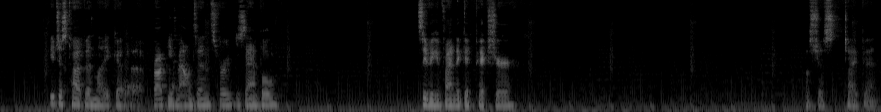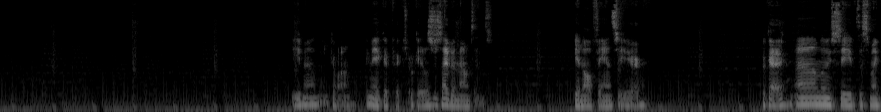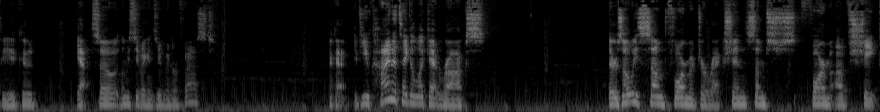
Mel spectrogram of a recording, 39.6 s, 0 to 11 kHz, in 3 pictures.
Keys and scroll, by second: 1.3-4.0 typing, 4.5 Return, 15.4 BackSpace, 16.0 s, 16.4 Return, 29.4 ctrl+=.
